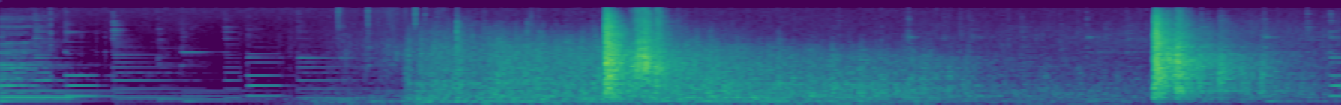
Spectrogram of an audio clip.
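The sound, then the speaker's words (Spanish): Thunder in a rainstorm, rolling and rumbling steadily under falling rain after a short musical passage, broken by two loud, sharp cracks a few seconds apart. “Son truenos que el cielo nos mandó. Vienen a avisarnos que pronto va a llover.”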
